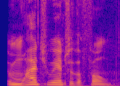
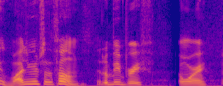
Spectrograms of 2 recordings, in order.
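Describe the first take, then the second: First: Said in the usual way. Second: Fast, higher, blunt challenge. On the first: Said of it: "So like I say". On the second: Shown as a demonstration. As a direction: snap the question out fast and high. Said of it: "be very blunt with these people".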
